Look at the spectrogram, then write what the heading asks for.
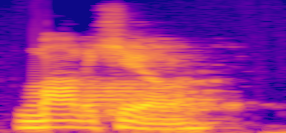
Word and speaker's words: molecule: ไป เลย เ พูด ว่า อย่าง งี้ ครับ molecule molecule แต่ก ต่าง มย ครับ กับ คน ไทย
